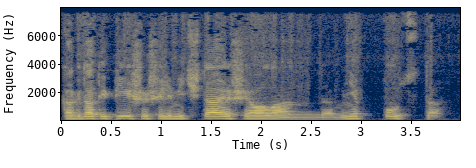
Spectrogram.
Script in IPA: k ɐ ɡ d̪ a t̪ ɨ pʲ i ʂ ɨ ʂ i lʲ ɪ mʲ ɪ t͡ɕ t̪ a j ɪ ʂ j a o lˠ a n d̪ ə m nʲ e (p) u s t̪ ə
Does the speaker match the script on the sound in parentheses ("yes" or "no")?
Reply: yes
